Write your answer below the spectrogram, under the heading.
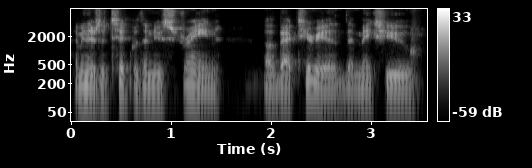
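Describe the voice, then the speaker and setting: A man's voice: rumbling low, fairly even intonation, normal speed, background noise. An American man co-hosting a casual talk show, rambling and joking and correcting himself as he goes. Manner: rambling, jokey, self-correcting. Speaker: podcast co-host. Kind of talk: casual chat.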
